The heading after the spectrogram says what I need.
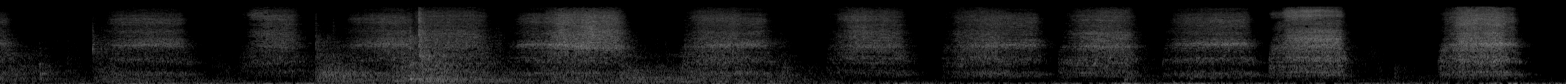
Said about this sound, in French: Ce qu'on entend, c'est... Le chantement, oui. Oui. Alors, c'est la voix des chouettes effraies. Elles n'ont pas de chant un peu plus sifflé ou flûté que peuvent avoir d'autres oiseaux, d'autres chouettes, d'ailleurs, d'autres espèces.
